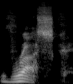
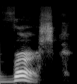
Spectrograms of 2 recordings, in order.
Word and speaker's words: Vrusk: in a recent video i mispronounced rusk and i said versk and um i agree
